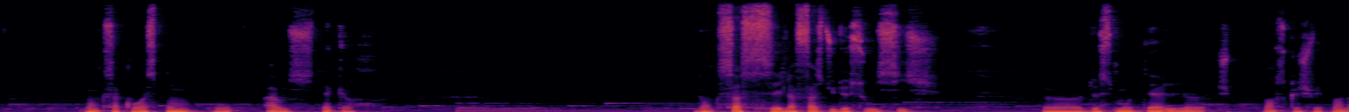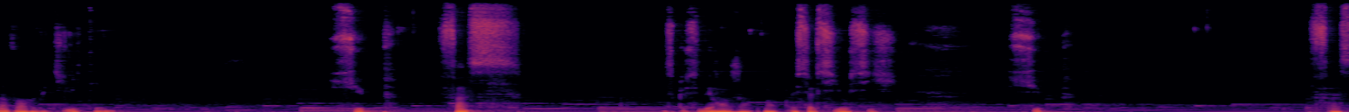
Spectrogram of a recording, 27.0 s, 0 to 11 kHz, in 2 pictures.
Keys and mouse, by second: 4.9-26.1 shift+drag, 8.7 middle click, 8.7 right click, 9.9 middle click, 13.8 Tab, 14.5 Tab, 16.6 Delete, 20.9 middle click, 20.9 right click, 23.4 Delete.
